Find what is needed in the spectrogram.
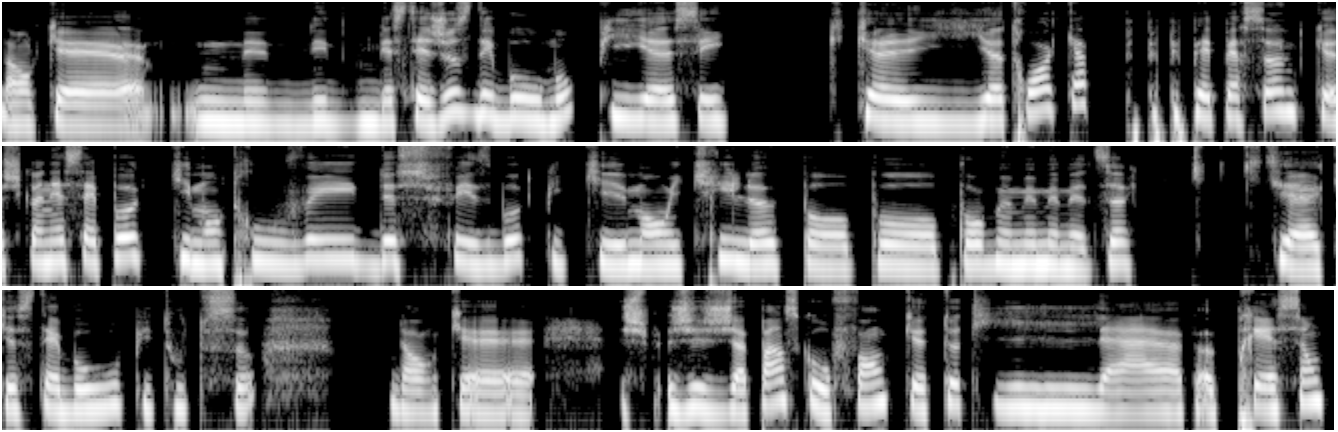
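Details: Adult woman who stutters, a mother of two teenagers, speaking French in a podcast interview; stuttering.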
